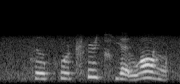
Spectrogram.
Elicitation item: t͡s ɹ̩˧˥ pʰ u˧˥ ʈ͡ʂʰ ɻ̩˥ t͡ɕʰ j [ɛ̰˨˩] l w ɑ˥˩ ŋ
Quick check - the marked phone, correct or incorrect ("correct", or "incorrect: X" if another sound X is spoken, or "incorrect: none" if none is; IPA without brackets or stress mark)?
correct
